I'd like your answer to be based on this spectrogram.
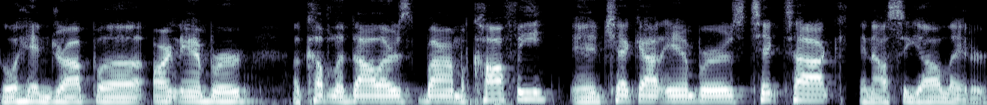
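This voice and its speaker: This man has a plain, everyday voice, talking at a fairly quick pace with ordinary pitch variation. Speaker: news segment contributor. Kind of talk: commentary.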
